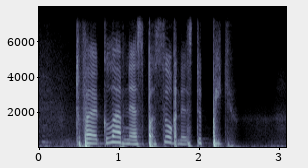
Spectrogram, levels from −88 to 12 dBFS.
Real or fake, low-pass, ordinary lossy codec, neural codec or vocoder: fake; 7.2 kHz; none; codec, 16 kHz, 0.9 kbps, LongCat-Audio-Codec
